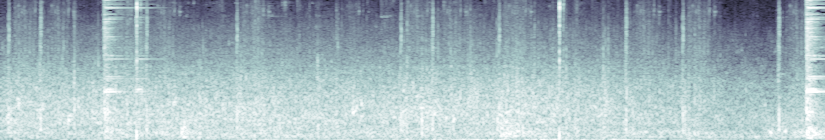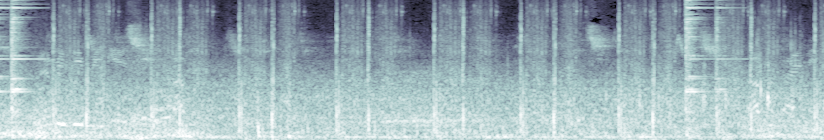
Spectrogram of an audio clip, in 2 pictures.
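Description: Chimes ring out.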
